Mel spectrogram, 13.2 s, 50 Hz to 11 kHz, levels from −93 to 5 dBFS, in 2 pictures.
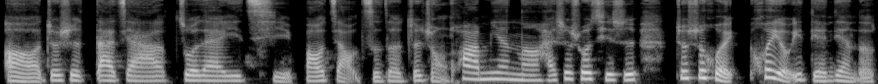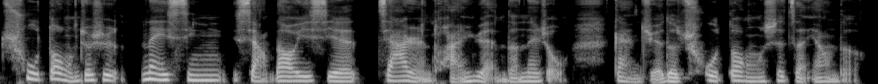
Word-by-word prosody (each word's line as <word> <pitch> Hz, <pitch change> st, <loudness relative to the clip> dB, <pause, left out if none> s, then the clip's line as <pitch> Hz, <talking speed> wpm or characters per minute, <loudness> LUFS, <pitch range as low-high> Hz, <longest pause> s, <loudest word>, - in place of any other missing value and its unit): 呃， 155 Hz, -4 st, +3 dB
就 200 Hz, 0 st, +1 dB
是 195 Hz, -2 st, +1 dB
大 190 Hz, -1 st, +3 dB
家 180 Hz, -1 st, +1 dB
坐 195 Hz, -2 st, +2 dB
在 185 Hz, -1 st, +1 dB
一 185 Hz, 0 st, -2 dB
起 165 Hz, -4 st, +1 dB
包 175 Hz, 0 st, +2 dB
饺 -, -, -2 dB
子 165 Hz, -, 0 dB
的 165 Hz, -1 st, -3 dB
这 180 Hz, +3 st, -3 dB
种 190 Hz, -, -4 dB
画 250 Hz, -2 st, +4 dB
面 245 Hz, -1 st, +2 dB
呢？ 200 Hz, 0 st, 0 dB
还 195 Hz, -, -2 dB
是 250 Hz, +4 st, +1 dB
说 250 Hz, 0 st, +6 dB
其 230 Hz, -3 st, +1 dB
实 215 Hz, +1 st, +3 dB, 0.3 s
就 280 Hz, -, +2 dB
是 295 Hz, +1 st, +5 dB
会 290 Hz, -, +4 dB
会 310 Hz, -4 st, +3 dB
有 -, -, +5 dB
一 -, -, +2 dB
点 175 Hz, -4 st, -1 dB
点 180 Hz, -5 st, 0 dB
的 -, -, -4 dB
触 250 Hz, -4 st, -2 dB
动， 220 Hz, -5 st, -1 dB
就 205 Hz, -, +1 dB
是 210 Hz, -2 st, -2 dB
内 230 Hz, -2 st, +2 dB
心 200 Hz, -1 st, 0 dB
想 215 Hz, -, 0 dB
到 175 Hz, 0 st, +2 dB
一 175 Hz, 0 st, +1 dB
些 165 Hz, -3 st, 0 dB
家 180 Hz, -2 st, +2 dB
人 160 Hz, -, -3 dB
团 -, -, -4 dB
圆 165 Hz, -2 st, -3 dB
的 145 Hz, -, -5 dB
那 160 Hz, 0 st, -2 dB
种， -, -, -8 dB, 0.3 s
感 155 Hz, -6 st, -6 dB
觉 -, -, -4 dB
的 155 Hz, -, +2 dB
触 175 Hz, +4 st, -3 dB
动 165 Hz, -4 st, -3 dB
是 175 Hz, +2 st, -4 dB
怎 -, -, -4 dB
样 80 Hz, +1 st, -5 dB
的？ -, -, -12 dB
185 Hz, 265 characters per minute, -22 LUFS, 170-215 Hz, 0.3 s, 说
